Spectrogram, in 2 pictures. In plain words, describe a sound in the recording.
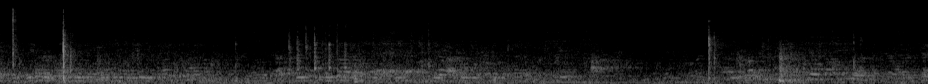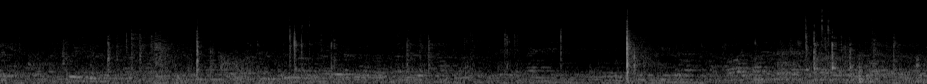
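Checkers click and slide on a wooden board.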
